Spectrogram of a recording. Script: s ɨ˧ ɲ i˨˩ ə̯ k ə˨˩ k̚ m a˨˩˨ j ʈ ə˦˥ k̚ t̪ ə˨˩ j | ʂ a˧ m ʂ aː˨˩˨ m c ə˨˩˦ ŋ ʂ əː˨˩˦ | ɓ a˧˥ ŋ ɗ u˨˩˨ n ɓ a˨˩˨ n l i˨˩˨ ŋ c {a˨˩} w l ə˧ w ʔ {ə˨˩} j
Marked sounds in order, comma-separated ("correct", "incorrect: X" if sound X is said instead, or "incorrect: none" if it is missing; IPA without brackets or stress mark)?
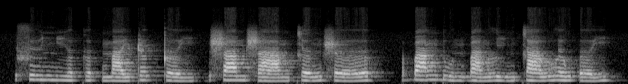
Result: incorrect: a˨˩˦, incorrect: ə˨˩˦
